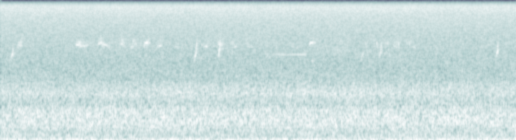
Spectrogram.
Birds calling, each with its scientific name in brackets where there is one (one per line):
White-crowned Sparrow (Zonotrichia leucophrys)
